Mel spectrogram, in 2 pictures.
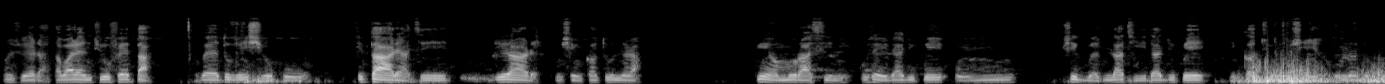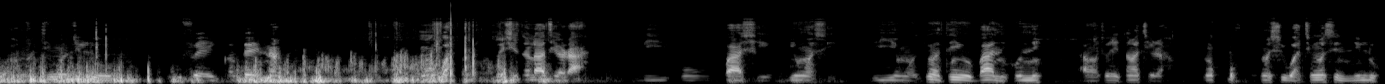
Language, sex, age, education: Yoruba, male, 30-45, tertiary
